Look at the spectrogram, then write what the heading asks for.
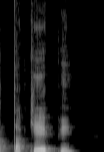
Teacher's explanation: Novamente, por harmonia vocálica, o caráter frontal, palatal do i átono transfere essa característica para a vogal tônica, fazendo-a se tornar mais alta e anterior na boca. Assim, takapi se torna takepi.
